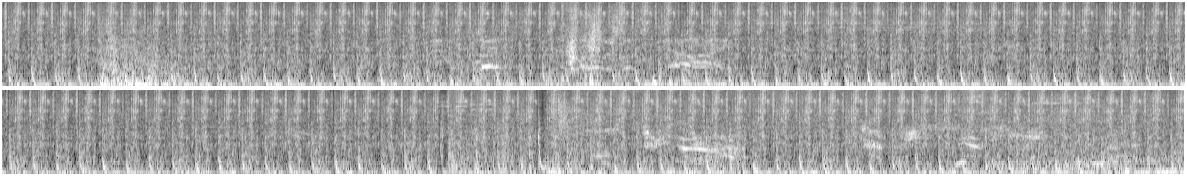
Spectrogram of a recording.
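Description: A video game gun fires in rapid bursts.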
